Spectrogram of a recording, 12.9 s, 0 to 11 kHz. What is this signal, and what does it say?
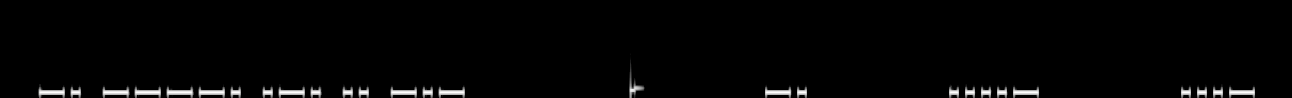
Morse code, heard as a keyed tone, about 15 wpm, spaced as for 6 wpm, 700 Hz. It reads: N9RI KN4V
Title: USA Call Signs - 6x Character Spacing - 15wpm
